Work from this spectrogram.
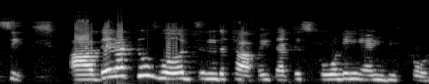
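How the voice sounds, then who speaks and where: With an Indian accent, a woman talks at a high pitch with very wide pitch swings, recorded with a dry, close sound and no echo. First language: Maithili. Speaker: online teacher. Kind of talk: lecture. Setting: live stream. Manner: halting, many fillers.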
